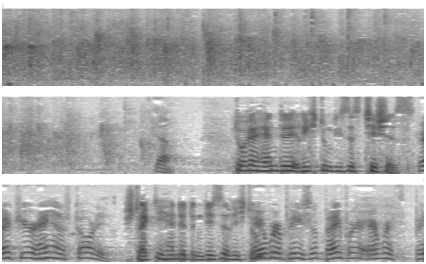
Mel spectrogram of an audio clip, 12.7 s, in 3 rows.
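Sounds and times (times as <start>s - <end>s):
church congregation applauding: 0.0s - 5.8s
speech: 5.8s - 12.6s.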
